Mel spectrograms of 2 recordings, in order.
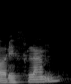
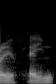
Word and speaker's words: Oriflamme: Tendré que pasar a pronunciarlo Oriflamme. Es que suena raro. A mí me suena mejor Oriflame, pero es que, a ver, digo Oriflame porque pensaba que así lo decían en inglés.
